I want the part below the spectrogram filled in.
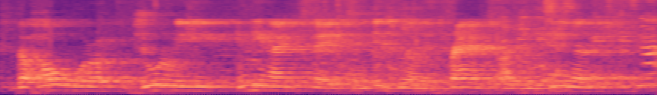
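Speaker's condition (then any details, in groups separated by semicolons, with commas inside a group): No condition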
